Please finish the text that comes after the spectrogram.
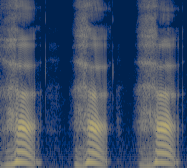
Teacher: itu juga keluar angin ya saat kita membaca juga keluar angin itu keluar di tenggorokan paling bawah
